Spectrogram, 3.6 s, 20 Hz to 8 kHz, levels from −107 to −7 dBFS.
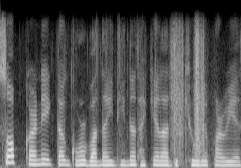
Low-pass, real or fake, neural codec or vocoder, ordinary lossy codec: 7.2 kHz; real; none; none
